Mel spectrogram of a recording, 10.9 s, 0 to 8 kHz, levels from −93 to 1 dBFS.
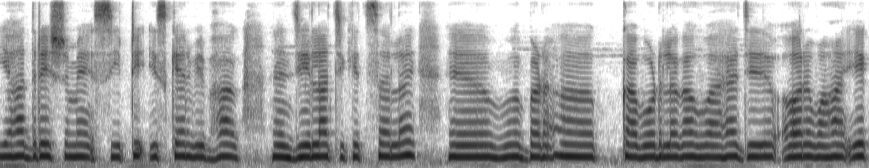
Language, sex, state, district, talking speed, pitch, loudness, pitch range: Hindi, female, Uttar Pradesh, Budaun, 100 wpm, 210 Hz, -16 LUFS, 200-215 Hz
